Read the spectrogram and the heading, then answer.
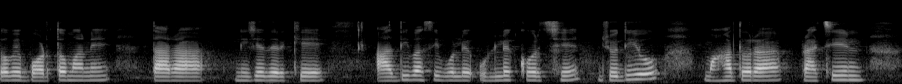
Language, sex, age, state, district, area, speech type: Bengali, female, 30-45, West Bengal, Purulia, rural, spontaneous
